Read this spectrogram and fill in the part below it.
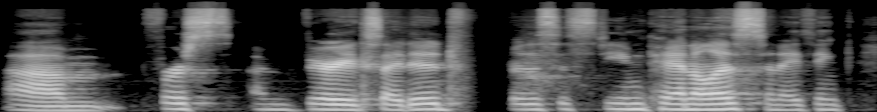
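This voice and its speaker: A woman's voice: lowish voice, steady tone, normal speed, a bit bright. A woman moderating a conference panel, politely thanking the hosts and guiding the introductions. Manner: gracious and polite. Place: conference hall.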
